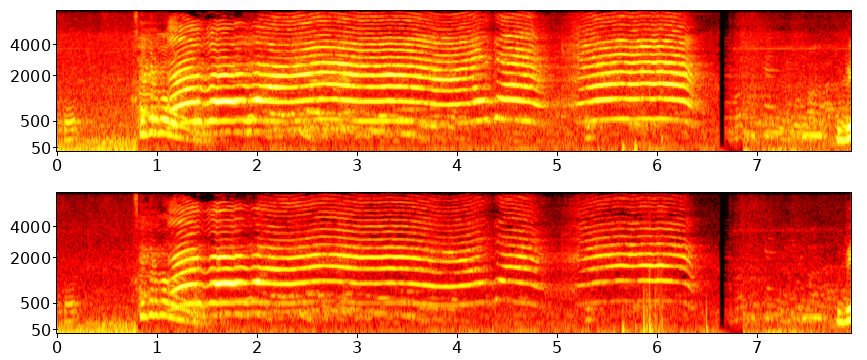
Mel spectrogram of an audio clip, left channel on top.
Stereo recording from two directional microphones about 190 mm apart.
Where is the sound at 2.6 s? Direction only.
30° left (ahead or behind).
